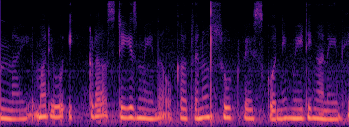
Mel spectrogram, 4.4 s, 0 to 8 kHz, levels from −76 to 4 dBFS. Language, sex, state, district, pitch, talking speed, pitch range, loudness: Telugu, female, Andhra Pradesh, Visakhapatnam, 220 Hz, 135 wpm, 210-245 Hz, -21 LUFS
